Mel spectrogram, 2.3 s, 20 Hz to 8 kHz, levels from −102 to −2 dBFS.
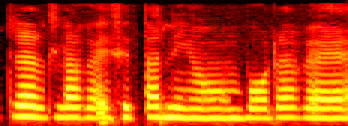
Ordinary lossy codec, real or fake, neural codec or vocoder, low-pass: MP3, 64 kbps; fake; vocoder, 22.05 kHz, 80 mel bands, Vocos; 7.2 kHz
